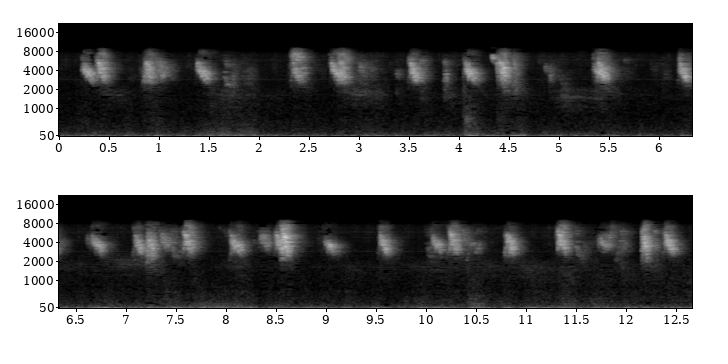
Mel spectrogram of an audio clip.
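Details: A lively run of high, clipped sparrow chirps, tightly spaced and irregular, continuing for over twelve seconds with little other sound.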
